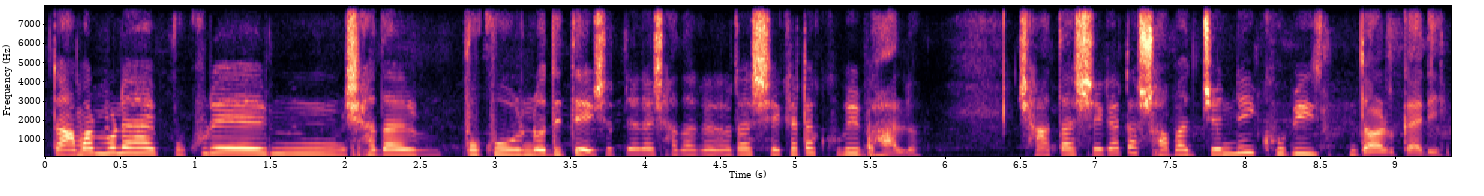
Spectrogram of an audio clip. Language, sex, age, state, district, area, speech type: Bengali, female, 18-30, West Bengal, Dakshin Dinajpur, urban, spontaneous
